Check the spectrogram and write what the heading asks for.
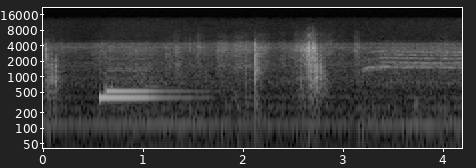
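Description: A short ringing tone of two pitches sounding together. It starts suddenly about half a second in and fades out over about a second. A few faint clicks and rustles come before and after it.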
